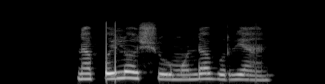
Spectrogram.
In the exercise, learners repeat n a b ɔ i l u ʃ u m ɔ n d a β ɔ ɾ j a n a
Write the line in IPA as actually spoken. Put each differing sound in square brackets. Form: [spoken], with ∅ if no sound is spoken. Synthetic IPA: n a [p] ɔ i l [ɔ] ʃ u m ɔ n d a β [u] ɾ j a n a

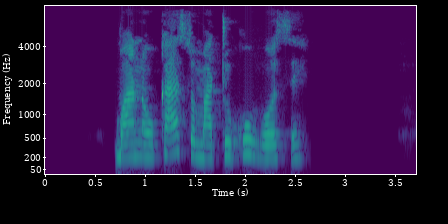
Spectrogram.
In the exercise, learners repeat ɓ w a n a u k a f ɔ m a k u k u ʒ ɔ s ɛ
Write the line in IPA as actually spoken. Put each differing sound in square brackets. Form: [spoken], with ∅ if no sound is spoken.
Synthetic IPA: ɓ w a n a u k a [s] ɔ m a [t] u k u [ɣ] ɔ s ɛ

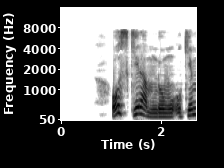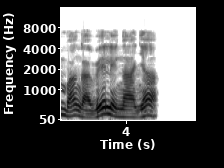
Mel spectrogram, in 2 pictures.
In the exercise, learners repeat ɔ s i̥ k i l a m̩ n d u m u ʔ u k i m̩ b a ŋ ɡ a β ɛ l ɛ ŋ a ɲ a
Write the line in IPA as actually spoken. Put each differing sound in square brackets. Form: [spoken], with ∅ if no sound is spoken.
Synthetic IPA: ɔ s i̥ k i [ɾ] a m̩ n d u m u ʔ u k i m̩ b a ŋ ɡ a β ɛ l ɛ ŋ a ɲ a

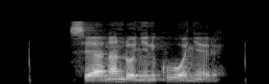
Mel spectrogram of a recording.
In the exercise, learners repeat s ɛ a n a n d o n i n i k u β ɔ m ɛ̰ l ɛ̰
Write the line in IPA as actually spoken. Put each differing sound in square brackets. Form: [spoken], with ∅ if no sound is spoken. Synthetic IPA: s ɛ a n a n d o [ɲ] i n i k u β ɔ [ɲ] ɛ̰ [ɾ] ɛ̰

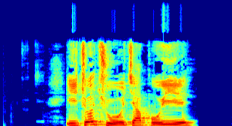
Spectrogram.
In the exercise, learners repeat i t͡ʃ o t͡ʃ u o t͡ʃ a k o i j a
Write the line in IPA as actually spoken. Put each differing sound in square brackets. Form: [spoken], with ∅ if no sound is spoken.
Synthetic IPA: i t͡ʃ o t͡ʃ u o t͡ʃ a [p] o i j [e]

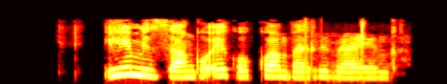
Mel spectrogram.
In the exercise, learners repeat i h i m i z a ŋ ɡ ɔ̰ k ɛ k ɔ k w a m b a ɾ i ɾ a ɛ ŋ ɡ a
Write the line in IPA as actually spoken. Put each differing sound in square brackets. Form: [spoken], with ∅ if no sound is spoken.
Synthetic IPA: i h i m i z a ŋ ɡ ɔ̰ [ʔ] ɛ k ɔ k w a m b a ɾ i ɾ a ɛ ŋ ɡ a

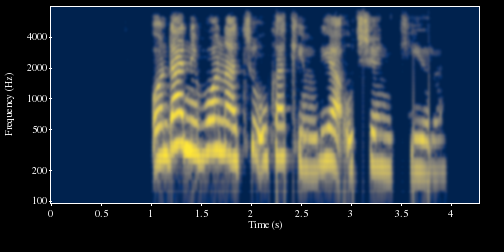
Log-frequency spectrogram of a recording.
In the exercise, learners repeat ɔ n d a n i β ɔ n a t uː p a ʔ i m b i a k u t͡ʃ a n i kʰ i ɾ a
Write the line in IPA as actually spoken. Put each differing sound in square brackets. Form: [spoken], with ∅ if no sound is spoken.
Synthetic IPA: ɔ n d a n i β ɔ n a t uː [k] a [k] i m b i a [ʔ] u t͡ʃ [ɛ] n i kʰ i ɾ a

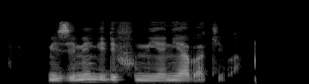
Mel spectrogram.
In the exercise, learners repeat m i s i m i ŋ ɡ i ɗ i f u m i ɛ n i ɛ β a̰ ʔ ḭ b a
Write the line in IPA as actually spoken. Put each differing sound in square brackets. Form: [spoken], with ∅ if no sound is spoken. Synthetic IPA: m i [z] i m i ŋ ɡ i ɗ i f u m i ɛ n i [a] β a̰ [k] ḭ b a

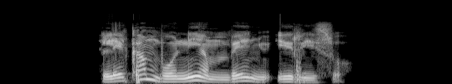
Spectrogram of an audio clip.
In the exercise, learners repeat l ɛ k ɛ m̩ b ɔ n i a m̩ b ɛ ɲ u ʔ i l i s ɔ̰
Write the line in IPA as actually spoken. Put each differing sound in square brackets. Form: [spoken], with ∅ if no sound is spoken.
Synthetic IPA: l ɛ k [a] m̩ b ɔ n i a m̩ b ɛ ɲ u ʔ i [ɾ] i s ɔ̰

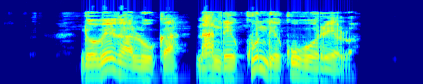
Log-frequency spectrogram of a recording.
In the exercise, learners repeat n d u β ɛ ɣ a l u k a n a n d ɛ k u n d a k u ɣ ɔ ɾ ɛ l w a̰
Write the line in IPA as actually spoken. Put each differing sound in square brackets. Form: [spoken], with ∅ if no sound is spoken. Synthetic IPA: n d [ɔ] β ɛ ɣ a l u k a n a n d ɛ k u n d [ɛ] k u ɣ ɔ ɾ ɛ l w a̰

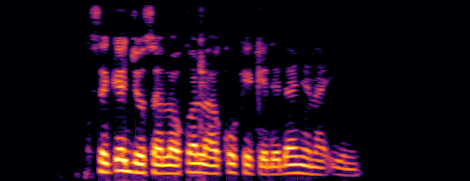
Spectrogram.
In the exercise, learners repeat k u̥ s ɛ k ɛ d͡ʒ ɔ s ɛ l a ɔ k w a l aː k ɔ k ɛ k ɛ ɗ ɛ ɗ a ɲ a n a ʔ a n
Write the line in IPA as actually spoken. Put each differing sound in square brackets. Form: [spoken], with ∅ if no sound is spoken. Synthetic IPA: k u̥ s ɛ k ɛ d͡ʒ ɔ s [a] l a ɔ k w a l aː k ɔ k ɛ k ɛ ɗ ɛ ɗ a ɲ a n a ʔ [i] n

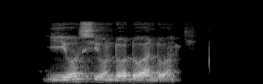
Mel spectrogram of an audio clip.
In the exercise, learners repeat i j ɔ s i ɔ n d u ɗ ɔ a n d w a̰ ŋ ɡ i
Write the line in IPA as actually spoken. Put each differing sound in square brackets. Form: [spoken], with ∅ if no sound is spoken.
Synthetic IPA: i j ɔ s i ɔ n d [ɔ] ɗ ɔ a n d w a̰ ŋ ɡ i

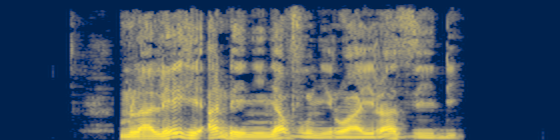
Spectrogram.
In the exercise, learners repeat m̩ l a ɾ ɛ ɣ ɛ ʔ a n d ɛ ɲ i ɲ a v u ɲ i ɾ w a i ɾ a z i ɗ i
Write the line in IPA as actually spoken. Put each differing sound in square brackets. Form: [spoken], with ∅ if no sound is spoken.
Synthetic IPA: m̩ l a [l] ɛ ɣ ɛ ʔ a n d ɛ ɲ i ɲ a v u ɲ i ɾ w a i ɾ a z i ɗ i

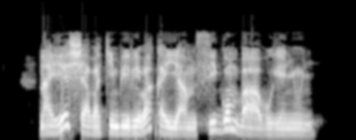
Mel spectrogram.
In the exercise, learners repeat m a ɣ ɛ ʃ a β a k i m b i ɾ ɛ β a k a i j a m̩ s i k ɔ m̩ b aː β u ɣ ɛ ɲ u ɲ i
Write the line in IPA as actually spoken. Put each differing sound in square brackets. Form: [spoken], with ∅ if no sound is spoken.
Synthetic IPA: [n] a ɣ ɛ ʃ a β a k i m b i ɾ ɛ β a k a i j a m̩ s i [ɡ] ɔ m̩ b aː β u ɣ ɛ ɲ u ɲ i

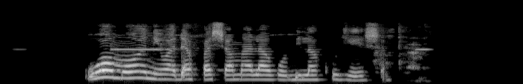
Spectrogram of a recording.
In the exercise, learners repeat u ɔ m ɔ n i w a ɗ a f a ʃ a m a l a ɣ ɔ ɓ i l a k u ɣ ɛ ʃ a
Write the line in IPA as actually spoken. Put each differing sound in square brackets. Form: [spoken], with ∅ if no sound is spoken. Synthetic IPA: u ɔ m ɔ n i w a ɗ a f a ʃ a m a l a ɣ ɔ ɓ i l a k u ɣ ɛ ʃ a

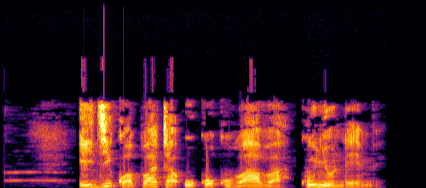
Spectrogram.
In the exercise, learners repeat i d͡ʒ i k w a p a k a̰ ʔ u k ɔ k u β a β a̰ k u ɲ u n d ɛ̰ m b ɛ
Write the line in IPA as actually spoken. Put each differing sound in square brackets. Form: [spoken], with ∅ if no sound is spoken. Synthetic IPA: i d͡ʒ i k w a p a [t] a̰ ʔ u k ɔ k u β a β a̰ k u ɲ [ɔ] n d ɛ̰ m b ɛ

